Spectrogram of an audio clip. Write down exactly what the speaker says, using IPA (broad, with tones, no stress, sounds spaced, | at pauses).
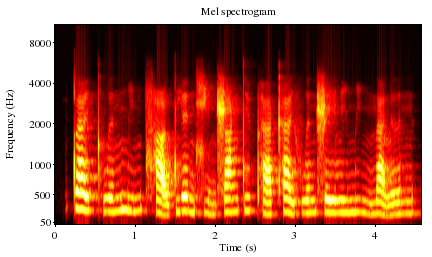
t̪ a˥˩ ɪ̯ kʰ w ə˧˥ n m i˧˥ n t͡sʰ ɑ̰˨˩ ʊ̯ t̪ j ɛ˥˩ n ɕ ḭ˨˩ n ʂ ɑ˥ ŋ t̪ y˥ pʰ ä˧˥ kʰ a˥˩ ɪ̯ f w ə˥ n ʂ e˥ ɪ̯ l i˥ m i˥˧ ŋ n̪ ä˥˩ l ə˥ n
